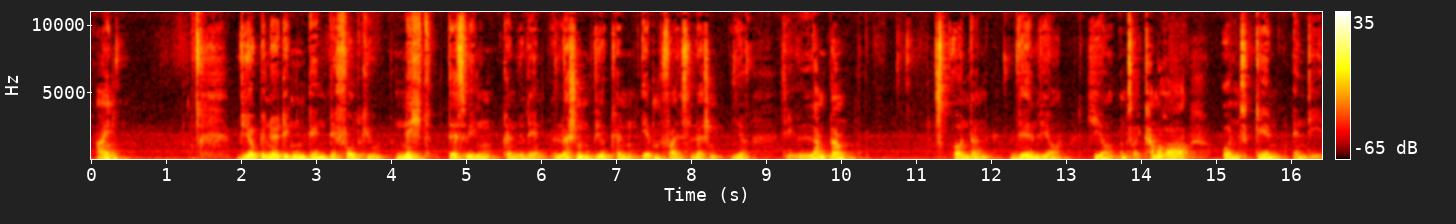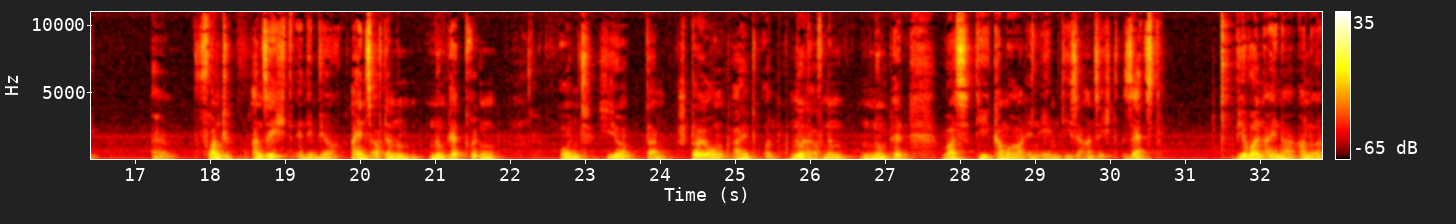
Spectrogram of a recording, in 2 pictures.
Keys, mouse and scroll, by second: 5.4 Delete, 8.6-10.5 right drag, 10.2 Delete, 12.2-14.0 right drag, 20.0 KP_1.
